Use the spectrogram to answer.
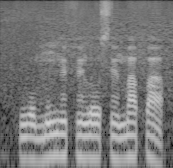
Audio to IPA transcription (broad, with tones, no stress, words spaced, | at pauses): wo˨mũ˨˦ ɡɛ̃˧hɛ̃˧ lo˧sɛ̃˧ma˦fa˦˨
